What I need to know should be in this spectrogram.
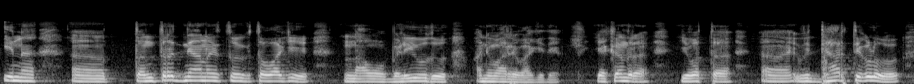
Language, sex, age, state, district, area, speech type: Kannada, male, 45-60, Karnataka, Gadag, rural, spontaneous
